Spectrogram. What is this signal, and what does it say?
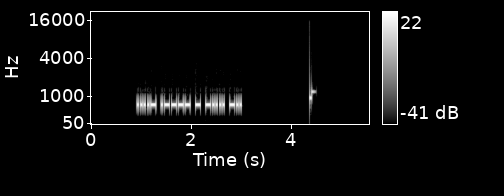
Morse code, heard as a keyed tone, about 34 wpm, 700 Hz. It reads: 41T6D
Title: Five Challenging Letter-Number Combinations 35wpm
